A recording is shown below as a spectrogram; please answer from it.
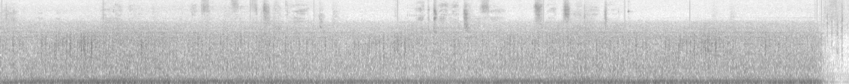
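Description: An aircraft overhead in a U-Boat submarine video game, a steady droning engine hum with a constant low tone that holds evenly for several seconds before cutting off abruptly near the end.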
